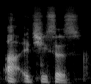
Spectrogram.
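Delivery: ordinary talk, nothing marked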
